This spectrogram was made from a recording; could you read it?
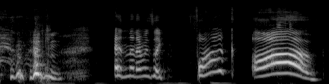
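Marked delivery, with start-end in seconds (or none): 1.9-3.2 high, loud re-enacted shout; explosive shout of outrage; exasperated yell. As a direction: yell it out in fed-up disbelief. Own reaction re-enacted at full volume.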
